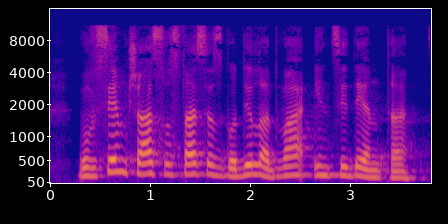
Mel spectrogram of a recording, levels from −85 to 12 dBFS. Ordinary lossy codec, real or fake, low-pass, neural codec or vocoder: MP3, 48 kbps; fake; 14.4 kHz; autoencoder, 48 kHz, 32 numbers a frame, DAC-VAE, trained on Japanese speech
